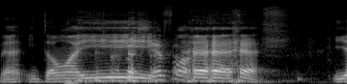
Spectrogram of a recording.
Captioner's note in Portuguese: risos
